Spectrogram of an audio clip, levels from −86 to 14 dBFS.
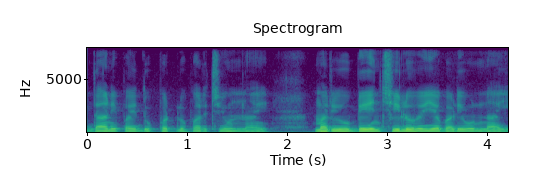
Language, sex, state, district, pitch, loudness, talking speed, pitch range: Telugu, male, Telangana, Adilabad, 95 Hz, -16 LUFS, 115 wpm, 90-100 Hz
